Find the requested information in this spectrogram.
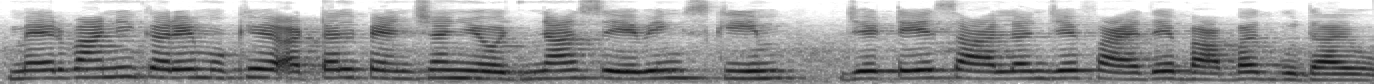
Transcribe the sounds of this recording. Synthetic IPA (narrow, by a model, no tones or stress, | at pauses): mɐɦɪɾbaːnikɐɾemũːkʰeɐʈəlpɛ̃ːnʃənjoːd͡ʑnaseːʋɪ̃ŋɡskiːm | d͡ʑeːʈeːsaːlənɪ̆d͡ʑeːfaːɪd̪ebaːbət̪ʰbʊd̪ʱaːjoː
